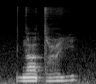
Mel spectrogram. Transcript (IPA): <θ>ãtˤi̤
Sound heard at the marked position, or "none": d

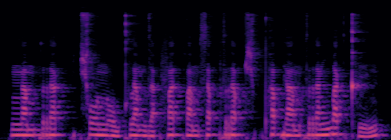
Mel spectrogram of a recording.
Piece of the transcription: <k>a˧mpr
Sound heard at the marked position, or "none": ŋ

